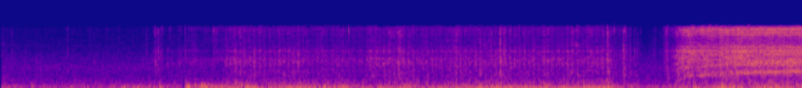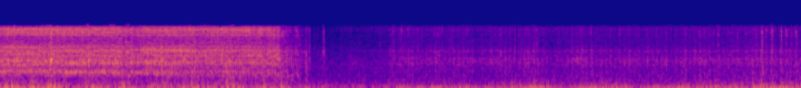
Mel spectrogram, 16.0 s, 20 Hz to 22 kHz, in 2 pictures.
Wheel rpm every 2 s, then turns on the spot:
0, 20, 20, 90, 160, 70, 20, 20.
2-6 10-16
